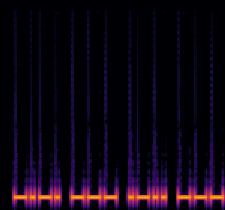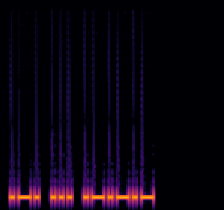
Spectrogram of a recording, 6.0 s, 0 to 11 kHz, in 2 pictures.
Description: Morse code, heard as a keyed tone, about 22 wpm, 700 Hz. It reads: COLORS.
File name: practice / 22wpm / Sentences with 4-Word Phrases - 22wpm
